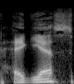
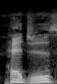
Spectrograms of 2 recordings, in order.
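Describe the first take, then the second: First: The middle consonant is a hard g sound. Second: The middle consonant is a soft j sound. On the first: This is the habitual mistaken way of saying it. The speaker calls it wrong. "I would normally have said Hegges" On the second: This is the correct way of saying it. The speaker calls it right. "but it's Hedges"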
